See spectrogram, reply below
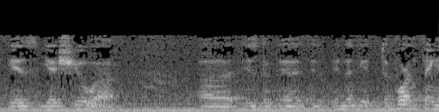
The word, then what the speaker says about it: Yeshua: And this one, according to the analytical Greek lexicon, the first one, pronounce it again. – Yeshua.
